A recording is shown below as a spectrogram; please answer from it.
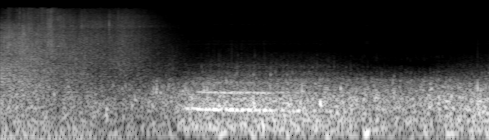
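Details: Song of a humpback whale: after a burst of broadband surf-like rush fades, a pair of level, sustained moans sound together for about a second, set in a constant low underwater rumble.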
